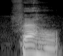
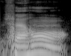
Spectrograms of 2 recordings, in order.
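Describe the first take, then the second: First: فهو with the h unvowelled, "fah-w"; silent-vowel ha. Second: Said in the usual way. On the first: Shown as a demonstration. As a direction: close the first syllable of فهو on h. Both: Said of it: "قرأ بإسكان الهاء".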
